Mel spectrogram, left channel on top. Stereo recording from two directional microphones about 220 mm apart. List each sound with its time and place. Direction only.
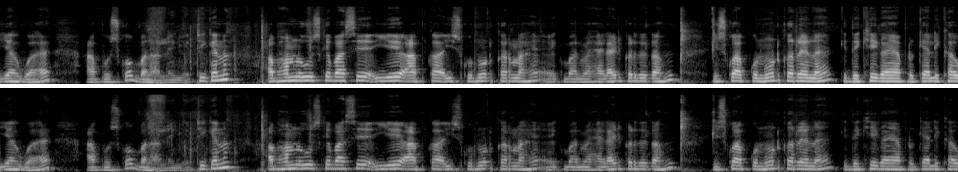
0.0 s a man's voice: 30° left (ahead or behind)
